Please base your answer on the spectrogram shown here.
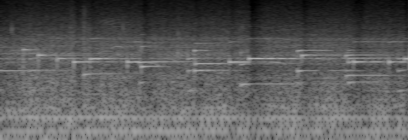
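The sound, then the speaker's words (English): A Mr. Softee ice cream truck jingle on New York City streets, a tinkly, music-box-like melody looping steadily over a constant low hum. “New York City Mayor Mike Bloomberg has proposed banning that theme from city streets, where it spills forth all summer long from Mr. Softee ice cream trucks.”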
